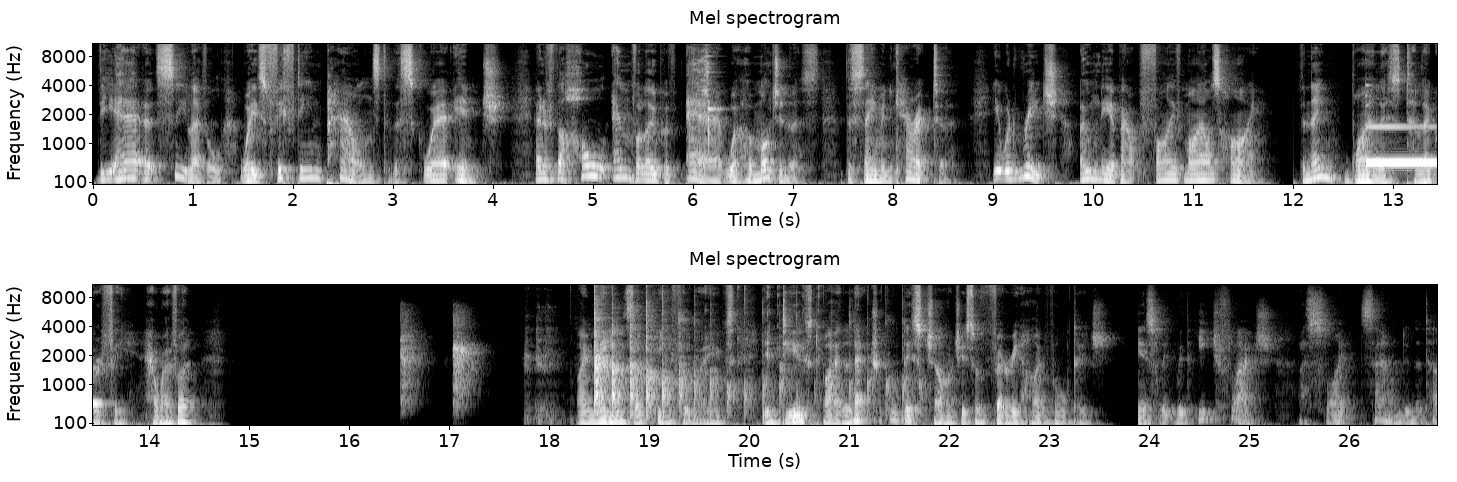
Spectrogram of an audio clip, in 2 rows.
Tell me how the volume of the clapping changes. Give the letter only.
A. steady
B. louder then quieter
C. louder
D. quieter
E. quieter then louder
B.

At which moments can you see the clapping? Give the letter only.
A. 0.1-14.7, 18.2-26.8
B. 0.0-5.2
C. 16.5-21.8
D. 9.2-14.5
C.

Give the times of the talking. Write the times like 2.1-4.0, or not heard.
0.1-14.7, 18.2-26.8.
